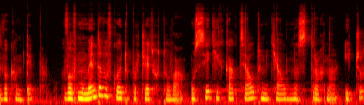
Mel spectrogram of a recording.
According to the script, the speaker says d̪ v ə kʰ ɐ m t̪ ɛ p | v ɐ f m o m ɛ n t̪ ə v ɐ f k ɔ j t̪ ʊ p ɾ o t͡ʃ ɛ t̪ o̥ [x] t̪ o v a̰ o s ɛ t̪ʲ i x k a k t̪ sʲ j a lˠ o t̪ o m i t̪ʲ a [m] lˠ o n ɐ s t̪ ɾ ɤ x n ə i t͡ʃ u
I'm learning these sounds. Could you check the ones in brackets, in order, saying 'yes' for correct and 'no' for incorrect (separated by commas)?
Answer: yes, no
